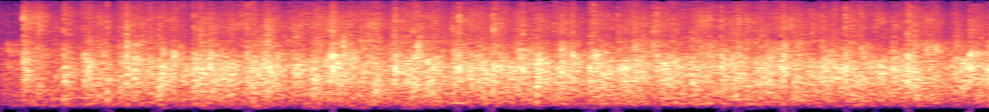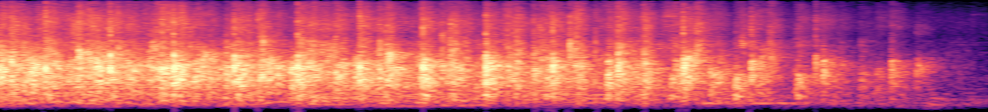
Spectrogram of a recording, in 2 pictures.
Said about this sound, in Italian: Io vi dico una cosa, non voglio l'applauso per me, voglio l'applauso per il nostro Signore perché è Lui che fa queste cose e noi siamo soltanto dei servi inutili. Grazie.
